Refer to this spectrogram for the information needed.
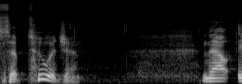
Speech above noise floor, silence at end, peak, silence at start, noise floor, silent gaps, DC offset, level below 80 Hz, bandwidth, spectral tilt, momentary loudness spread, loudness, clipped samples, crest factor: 37 dB; 0 s; -8 dBFS; 0 s; -59 dBFS; none; under 0.1%; -64 dBFS; 18 kHz; -6 dB/octave; 12 LU; -24 LUFS; under 0.1%; 18 dB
